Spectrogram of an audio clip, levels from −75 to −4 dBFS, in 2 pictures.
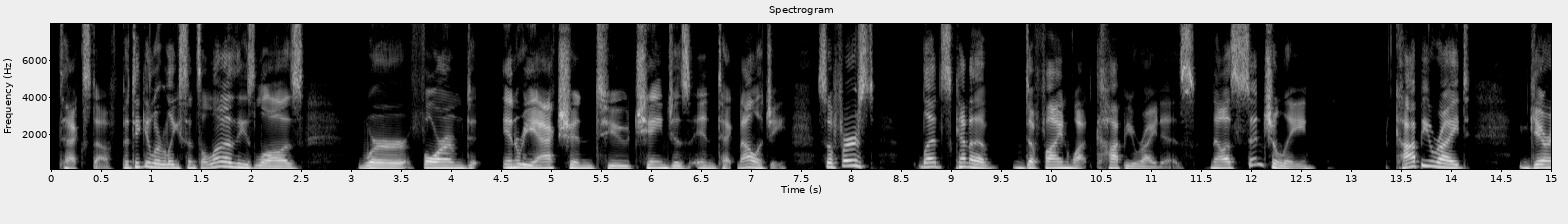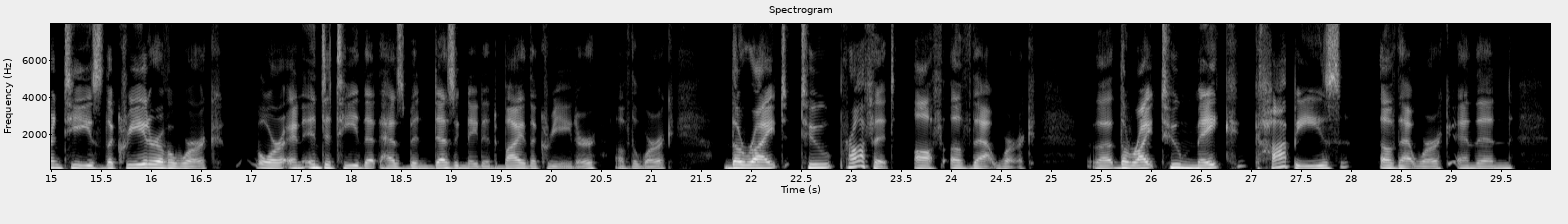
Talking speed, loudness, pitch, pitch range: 135 wpm, -21 LUFS, 155 Hz, 140-175 Hz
